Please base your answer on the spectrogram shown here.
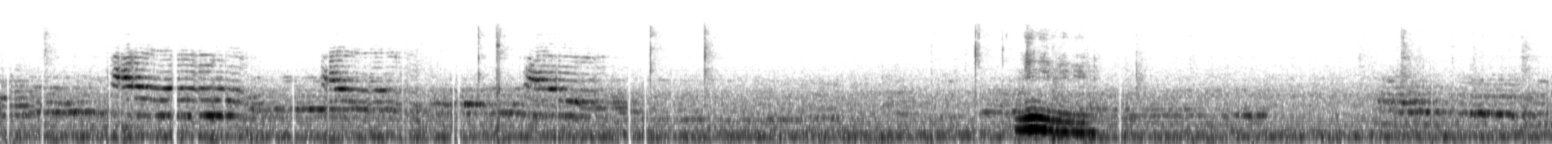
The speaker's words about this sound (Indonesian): kita mainin aja nih kucing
